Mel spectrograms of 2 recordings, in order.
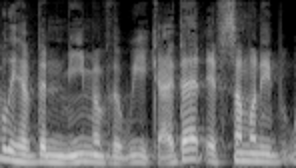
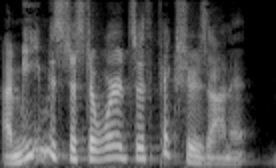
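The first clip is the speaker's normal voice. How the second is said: put-on mother voice, high and swooping; 6 semitones higher, 5 dB quieter than usual. Quoting what the speaker's mother tells a 17-year-old brother, imitating their mother's voice. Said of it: "I don't know why I use that voice for her".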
